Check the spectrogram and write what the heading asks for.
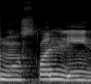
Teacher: स्वाद को पुर करिएगा और लाम स्वाद को पुर करने के चक्कर में लाम को मत पुर कर दीजिएगा, लाम बारीक ही रखेंगे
